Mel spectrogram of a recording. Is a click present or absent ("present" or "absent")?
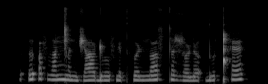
present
